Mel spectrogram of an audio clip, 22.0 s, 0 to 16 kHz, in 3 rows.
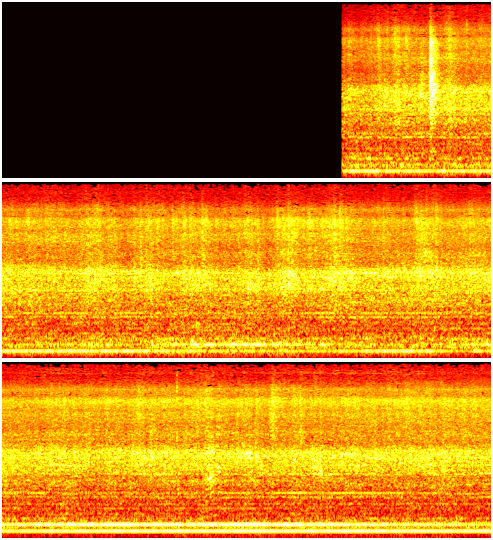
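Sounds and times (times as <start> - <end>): machine humming and whirring: 5.1 - 22.0.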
